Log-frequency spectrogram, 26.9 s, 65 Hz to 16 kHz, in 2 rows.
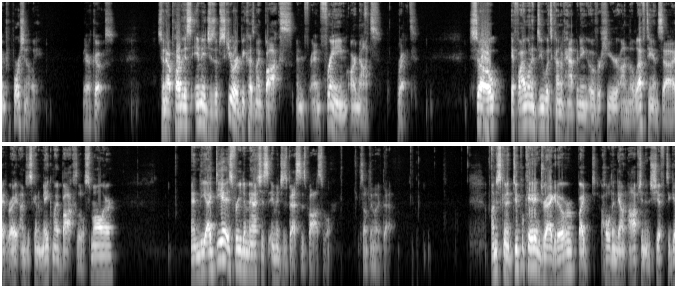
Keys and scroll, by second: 7.9 v, 21.7 v.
